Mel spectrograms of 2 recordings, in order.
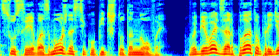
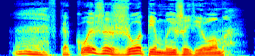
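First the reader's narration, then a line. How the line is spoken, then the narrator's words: Sorrowful sigh, young man. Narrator (Russian): горестно вздохнул парень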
